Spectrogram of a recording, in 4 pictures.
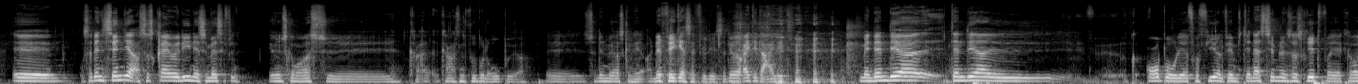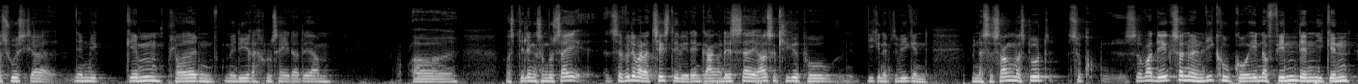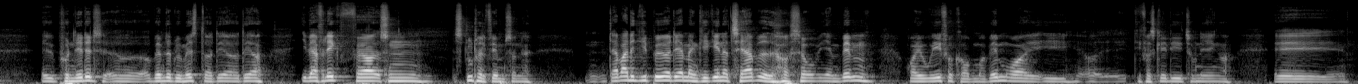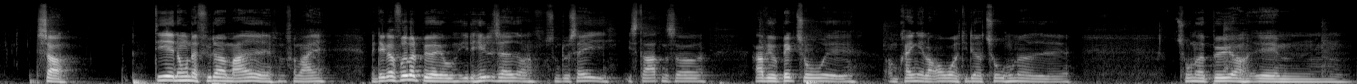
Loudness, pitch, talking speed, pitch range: -16 LUFS, 145 Hz, 215 wpm, 130-160 Hz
